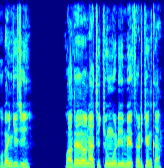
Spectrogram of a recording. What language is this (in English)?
Hausa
